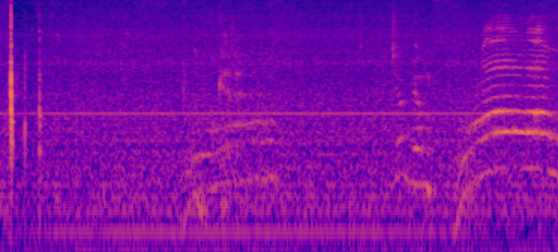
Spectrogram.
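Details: Snoopy, a pet cat, complaining during his nightly dose of hairball medicine, mixing grumbles with chewing; a low rising moan near two seconds, then a long drawn, rising-falling meow with rich harmonics at the end, indoors.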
